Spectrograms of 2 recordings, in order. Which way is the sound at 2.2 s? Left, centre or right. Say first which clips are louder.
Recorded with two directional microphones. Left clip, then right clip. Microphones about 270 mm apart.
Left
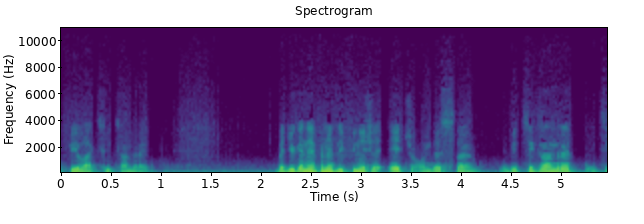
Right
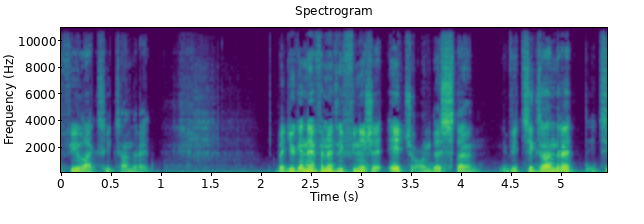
Right 7 dB; centre.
